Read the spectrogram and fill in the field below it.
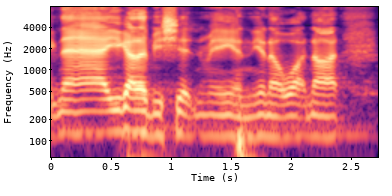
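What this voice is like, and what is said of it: Put-on heavy Boston accent. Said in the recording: “He's got like a heavy Boston accent ... in my worst or best Boston accent”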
